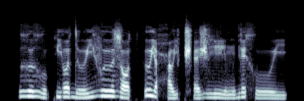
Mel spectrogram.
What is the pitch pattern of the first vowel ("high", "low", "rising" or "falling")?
high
